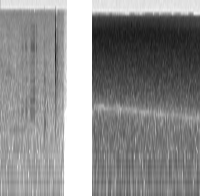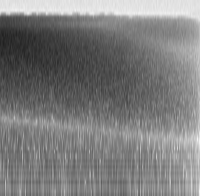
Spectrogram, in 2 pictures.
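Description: A few faint clicks, a moment of dead silence, then a sudden loud hiss of static, like white noise, that holds steady and fades out over the last second or so.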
